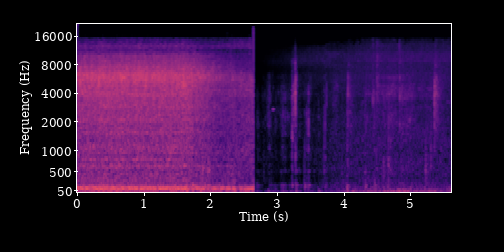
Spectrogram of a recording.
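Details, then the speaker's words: 1967 Ford Mustang 289 V8 after rebuild, timing about 10 degrees advance, idle about 800 rpm; even low idle rumble for a few seconds then cuts off; runs smooth, throttle responsive, starts great. "right guys that's a wrap this thing's running doing good sounds awesome starts great get the timing set at the idle reset"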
